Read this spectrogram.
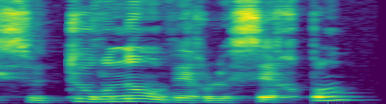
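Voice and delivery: plain reading voice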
